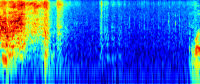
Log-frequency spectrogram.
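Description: Black plastic motorcycle fairing piece rubbing and scraping as it is handled in gloved hands, for about a second.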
